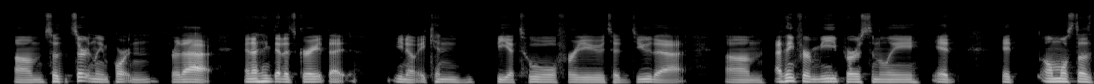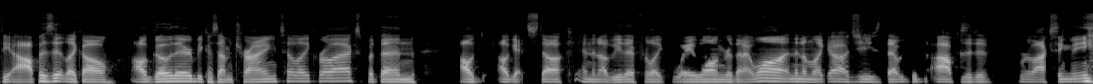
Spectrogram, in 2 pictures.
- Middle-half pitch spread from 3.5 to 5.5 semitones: No, narrow, 2.5 semitones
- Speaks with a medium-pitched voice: No, low, 115 Hz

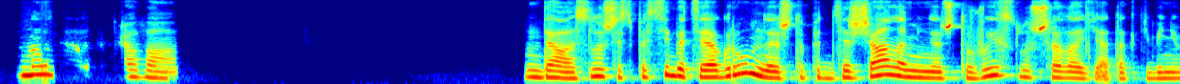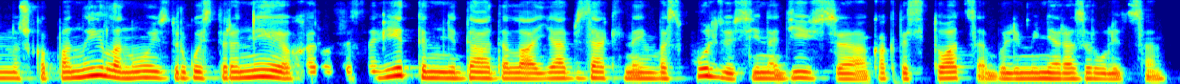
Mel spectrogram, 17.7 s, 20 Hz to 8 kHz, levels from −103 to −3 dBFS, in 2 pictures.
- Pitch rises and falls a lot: No, average, 3.1 semitones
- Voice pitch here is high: No, medium, 170 Hz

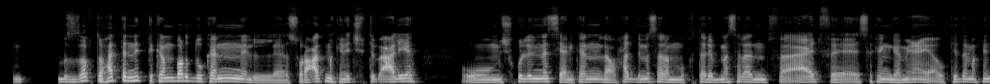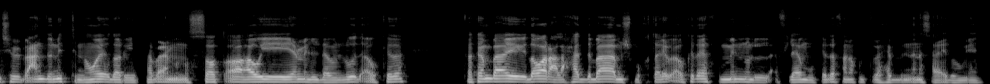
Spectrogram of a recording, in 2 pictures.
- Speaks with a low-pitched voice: Yes, low, 120 Hz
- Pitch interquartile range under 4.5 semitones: Yes, average, 2.9 semitones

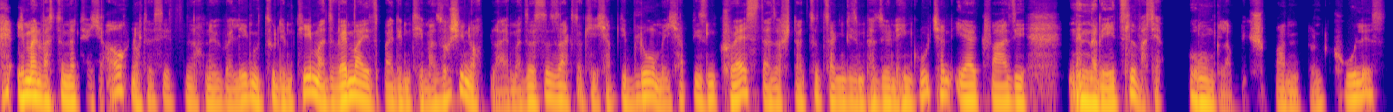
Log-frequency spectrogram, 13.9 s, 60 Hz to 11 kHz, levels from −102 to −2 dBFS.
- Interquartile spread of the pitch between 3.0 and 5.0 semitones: Yes, average, 3.5 semitones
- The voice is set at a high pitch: No, very low, 95 Hz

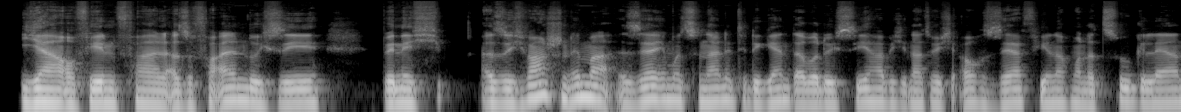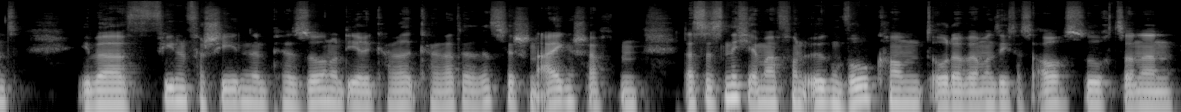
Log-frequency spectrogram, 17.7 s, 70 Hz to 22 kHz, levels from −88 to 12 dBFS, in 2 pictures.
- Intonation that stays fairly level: Yes, narrow, 1.7 semitones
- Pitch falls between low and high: No, low, 110 Hz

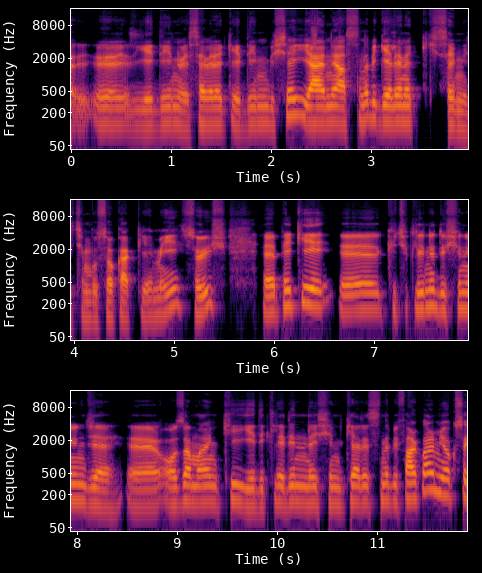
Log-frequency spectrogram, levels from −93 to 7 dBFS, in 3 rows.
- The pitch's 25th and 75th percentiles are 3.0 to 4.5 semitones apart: Yes, average, 3.7 semitones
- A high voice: No, medium, 140 Hz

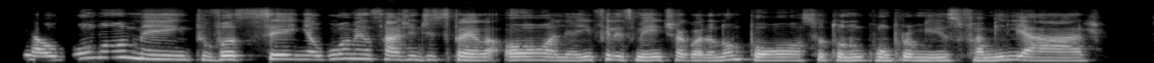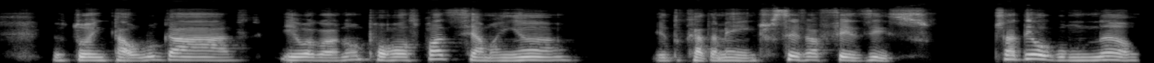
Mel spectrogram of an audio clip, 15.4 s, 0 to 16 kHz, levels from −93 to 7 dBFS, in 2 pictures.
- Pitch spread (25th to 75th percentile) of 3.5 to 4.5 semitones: Yes, average, 3.9 semitones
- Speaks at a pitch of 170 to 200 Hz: Yes, high, 190 Hz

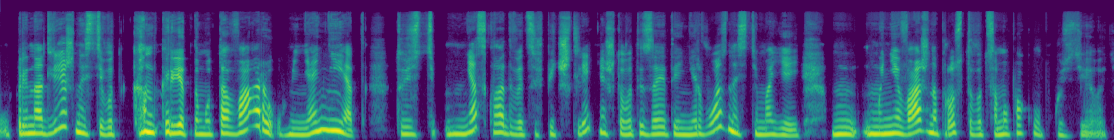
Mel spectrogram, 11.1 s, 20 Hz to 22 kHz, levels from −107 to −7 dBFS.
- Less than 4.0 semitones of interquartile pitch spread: No, average, 4.4 semitones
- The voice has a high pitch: Yes, high, 205 Hz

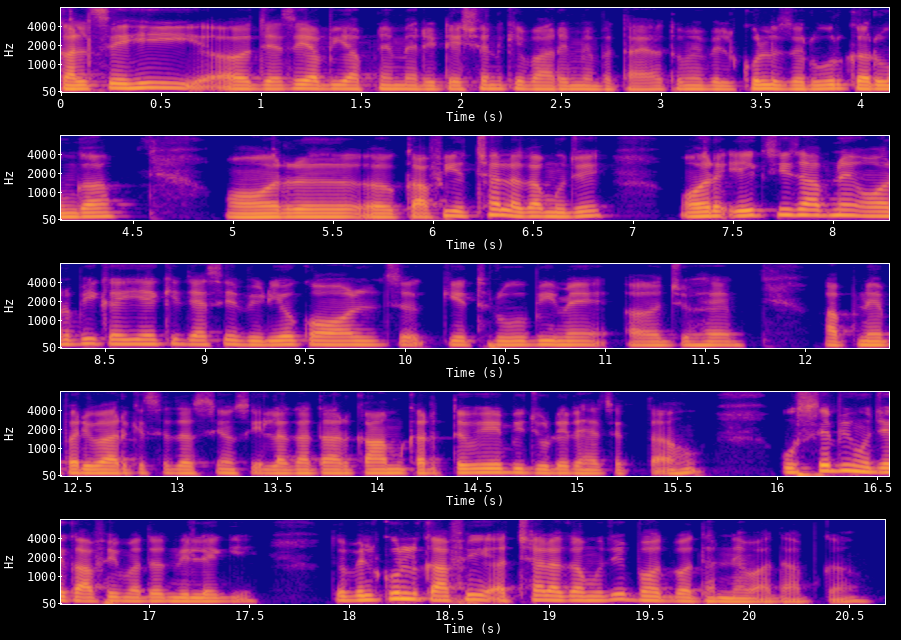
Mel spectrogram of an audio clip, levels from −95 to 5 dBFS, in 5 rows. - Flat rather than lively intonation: No, average, 3.1 semitones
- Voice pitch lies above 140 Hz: No, low, 130 Hz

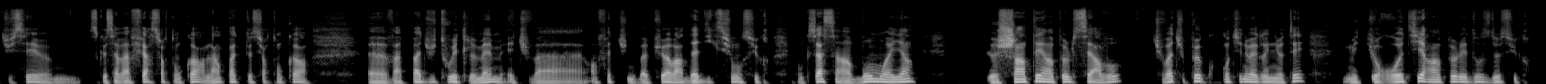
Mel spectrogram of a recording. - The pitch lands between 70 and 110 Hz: Yes, low, 105 Hz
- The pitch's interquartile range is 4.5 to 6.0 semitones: Yes, average, 4.9 semitones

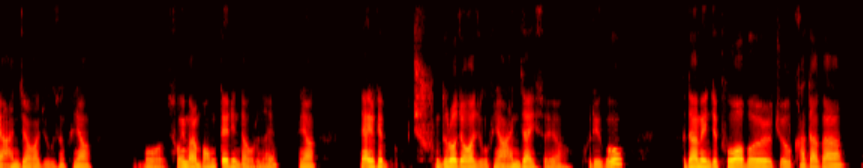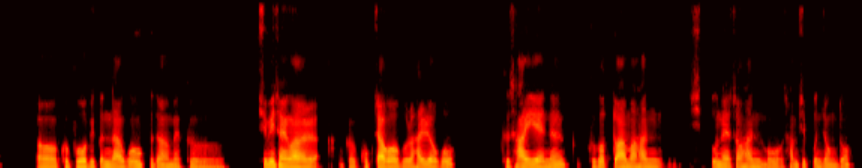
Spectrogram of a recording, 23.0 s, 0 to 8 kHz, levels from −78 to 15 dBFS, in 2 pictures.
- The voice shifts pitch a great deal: Yes, wide, 6.3 semitones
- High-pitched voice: No, low, 135 Hz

